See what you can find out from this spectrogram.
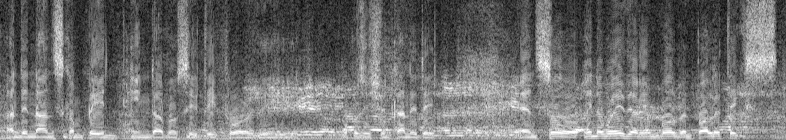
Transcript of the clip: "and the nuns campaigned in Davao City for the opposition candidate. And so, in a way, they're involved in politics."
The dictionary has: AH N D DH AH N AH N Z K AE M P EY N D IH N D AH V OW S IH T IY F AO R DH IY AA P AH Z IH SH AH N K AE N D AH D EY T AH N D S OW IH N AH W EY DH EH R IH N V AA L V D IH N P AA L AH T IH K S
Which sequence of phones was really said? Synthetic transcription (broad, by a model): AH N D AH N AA N S K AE M P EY N IH N D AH B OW S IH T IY F AO R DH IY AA P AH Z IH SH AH N K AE N D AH D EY T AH N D S OW IH N AH W EY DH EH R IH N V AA L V IH N P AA L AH T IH K S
